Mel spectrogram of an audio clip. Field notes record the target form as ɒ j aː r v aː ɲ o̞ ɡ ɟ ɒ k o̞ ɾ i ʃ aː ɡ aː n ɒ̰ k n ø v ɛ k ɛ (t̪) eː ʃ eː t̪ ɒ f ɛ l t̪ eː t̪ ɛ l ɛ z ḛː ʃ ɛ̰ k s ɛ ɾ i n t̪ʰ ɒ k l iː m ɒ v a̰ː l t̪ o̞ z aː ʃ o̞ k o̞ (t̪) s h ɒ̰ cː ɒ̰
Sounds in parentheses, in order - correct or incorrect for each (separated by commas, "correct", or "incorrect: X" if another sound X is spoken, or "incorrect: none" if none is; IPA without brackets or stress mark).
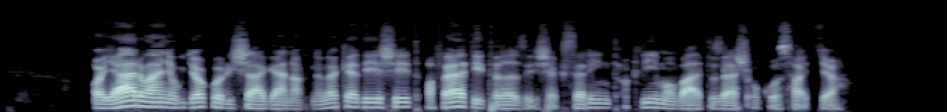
incorrect: d̪, incorrect: none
